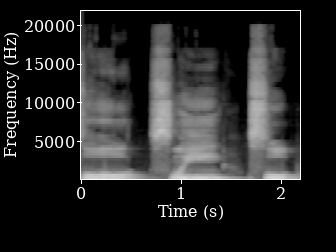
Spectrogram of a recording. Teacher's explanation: Kalau so dia tebal diangkat pangkat lidahnya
